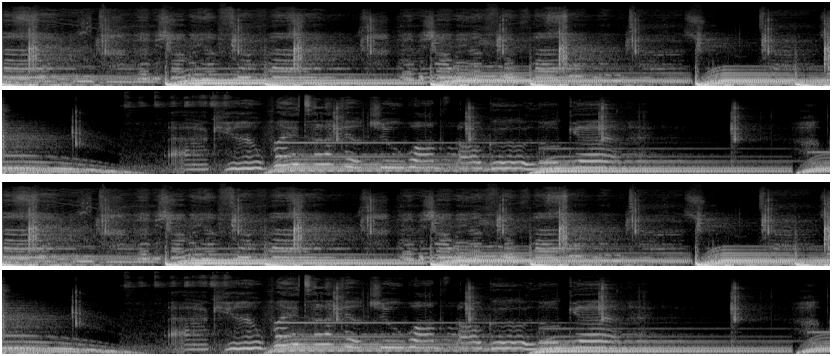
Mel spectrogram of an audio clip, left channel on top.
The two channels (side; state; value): both; identical; correlation 1.00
